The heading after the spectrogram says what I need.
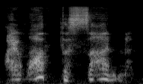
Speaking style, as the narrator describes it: Then she whispered

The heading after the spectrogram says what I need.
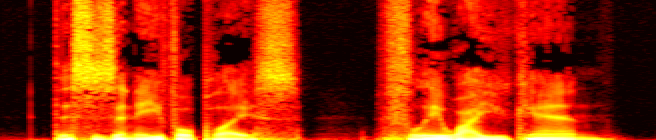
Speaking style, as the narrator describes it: whispered

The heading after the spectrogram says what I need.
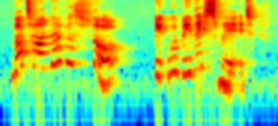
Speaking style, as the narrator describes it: she exclaimed

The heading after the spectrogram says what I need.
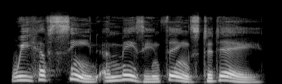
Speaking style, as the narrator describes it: Everyone was gripped with great wonder and awe, and they praised God, exclaiming

